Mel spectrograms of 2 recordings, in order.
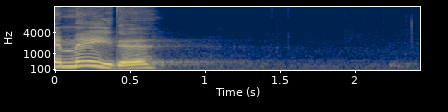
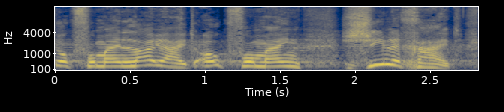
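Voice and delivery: ordinary talk, nothing marked

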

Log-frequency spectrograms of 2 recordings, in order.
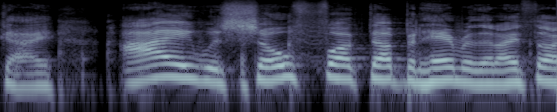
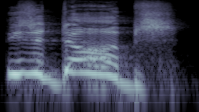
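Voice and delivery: mock pep talk, slow and pitched up; pregame hype speech; 7 semitones higher, slower than usual. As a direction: imitate an athlete firing up the team. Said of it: "giving a pregame hype speech".

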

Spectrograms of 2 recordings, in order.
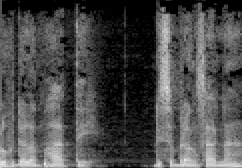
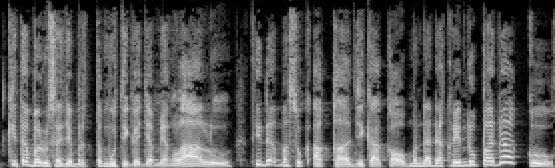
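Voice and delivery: higher, louder playful ribbing; teasing Lubai; 5 semitones higher, 4 dB louder than usual. Acted. Lubai teasing Bujang about missing him already.

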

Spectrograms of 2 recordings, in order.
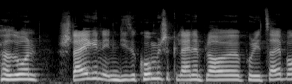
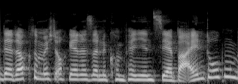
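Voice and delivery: usual speaking voice

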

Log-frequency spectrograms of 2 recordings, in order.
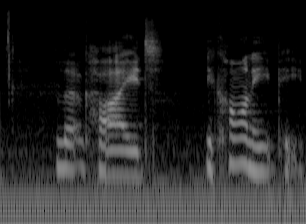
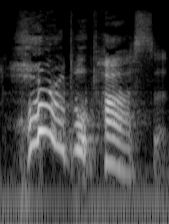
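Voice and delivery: louder, higher indignant jab; mock outrage; 7 semitones higher, 11 dB louder than usual. Friend calling Jekyll horrible, loud and indignant. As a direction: blurt it out loud in disgust.

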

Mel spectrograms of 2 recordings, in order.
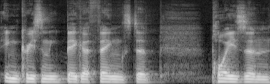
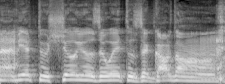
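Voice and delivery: put-on French accent; 7 semitones higher, 3 dB louder than usual. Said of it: "you have to put on a French accent".

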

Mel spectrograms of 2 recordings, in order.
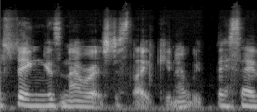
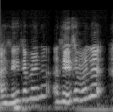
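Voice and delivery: panicked rush; 10 semitones higher, much faster than usual. Retold or imitated.

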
